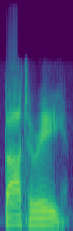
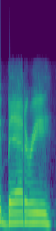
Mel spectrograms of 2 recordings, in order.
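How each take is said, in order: First: Battery in a South African accent, /pɑtə˞i/; Battery with an open, broad first vowel. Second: Said in the usual way. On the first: Shown as a demonstration. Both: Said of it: "you say battery with a South African accent".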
